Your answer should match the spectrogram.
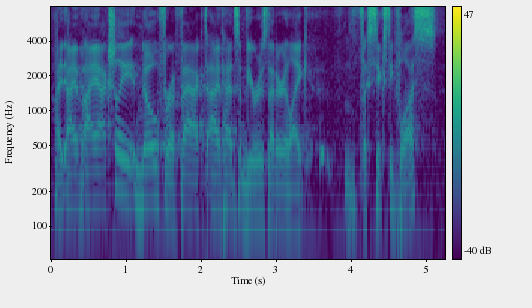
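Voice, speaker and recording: A man's voice: mid-range voice, moderate pace, fairly bright tone. Jokey rambling male game streamer. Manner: rambling and jokey, reads chat aloud and laughs often. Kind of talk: casual live-stream chat while gaming. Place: hot room at home.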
